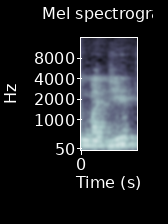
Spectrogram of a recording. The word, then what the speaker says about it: Majid: placer estar aquí en mi nombre como suenas magic se escribe con jota en inglés aquí a veces la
